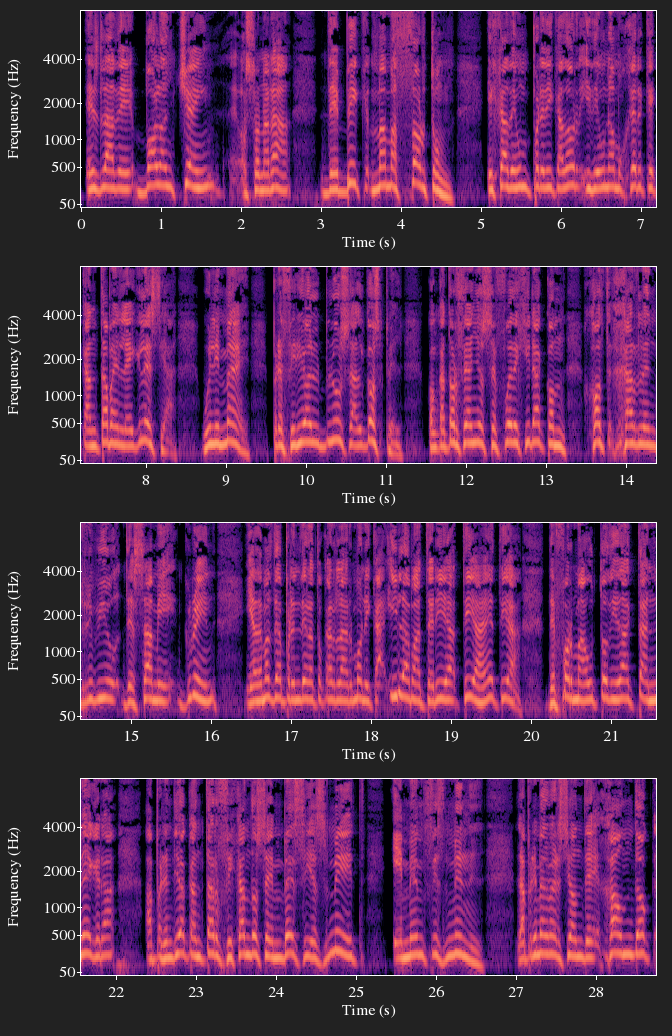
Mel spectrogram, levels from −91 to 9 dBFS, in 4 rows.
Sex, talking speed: male, 165 wpm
